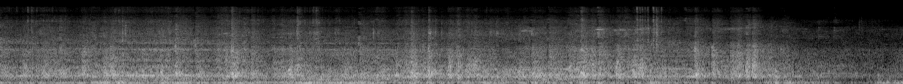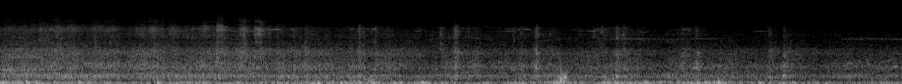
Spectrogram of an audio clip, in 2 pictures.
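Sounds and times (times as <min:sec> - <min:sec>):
wheels clicking and knocking: 0:00.0 - 0:08.1
train rumbling past: 0:00.0 - 0:18.0.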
